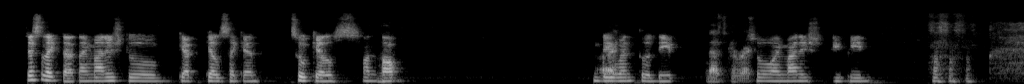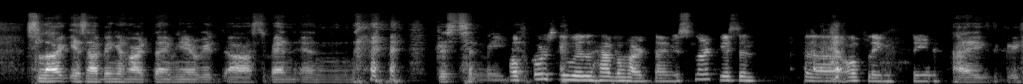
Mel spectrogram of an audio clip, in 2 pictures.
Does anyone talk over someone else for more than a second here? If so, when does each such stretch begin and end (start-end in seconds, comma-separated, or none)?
none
